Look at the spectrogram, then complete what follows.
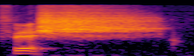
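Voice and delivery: Fish ending on a long, drawn-out sh; final SH sounded. Shown as a demonstration. Teacher shows learners S H like this, Fish with lingering sh. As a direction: hold the SH at the end of Fish. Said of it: "chữ S H like this".

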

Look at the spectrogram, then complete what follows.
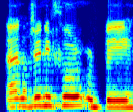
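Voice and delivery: ordinary delivery

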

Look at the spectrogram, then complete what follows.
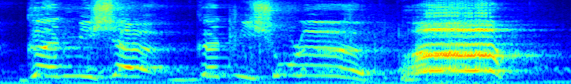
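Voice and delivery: loud, high outburst ending in a scream; frantic shouting. Real, not acted. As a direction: shout it wildly, building to a yell. (cris déchaînés)

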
